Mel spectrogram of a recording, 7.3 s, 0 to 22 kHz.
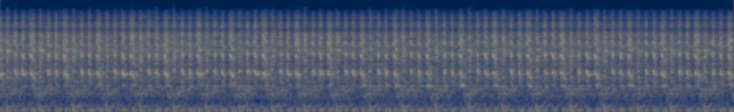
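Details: Mitsubishi BD2F dozer diesel, unrun for years, cranked while bleeding air from injector lines; steady starter churn about three compression pulses a second, no firing; cranks without starting.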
